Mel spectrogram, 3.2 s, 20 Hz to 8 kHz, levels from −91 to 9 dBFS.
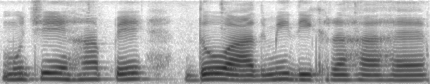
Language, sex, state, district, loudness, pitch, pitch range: Hindi, female, Chandigarh, Chandigarh, -17 LUFS, 190 Hz, 180-200 Hz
